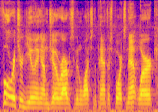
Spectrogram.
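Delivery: very loud sportscaster voice. Asked to close out the broadcast, the coach jokingly signs off, imitating his broadcast partner. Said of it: "impersonation of my broadcast partner".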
